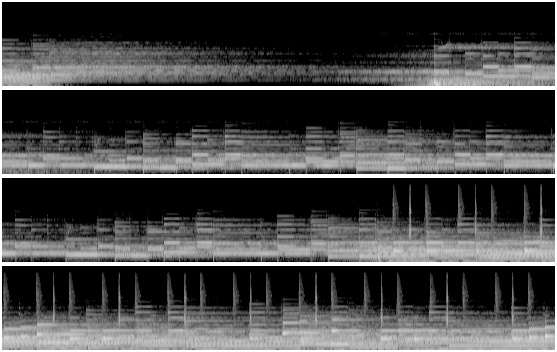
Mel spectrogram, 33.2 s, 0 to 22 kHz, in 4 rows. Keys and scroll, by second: 2.7 4, 3.0 Return, 5.3-6.3 typing, 6.8 Return, 12.6 5, 12.9 3, 13.1 Return, 15.4-16.3 typing, 22.8 KP_Subtract, 22.9-23.7 typing, 26.3-27.2 typing, 29.9-30.8 typing, 31.4 ctrl+s.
